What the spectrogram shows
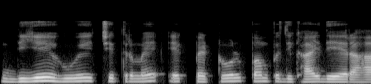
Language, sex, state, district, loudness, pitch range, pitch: Hindi, male, Chandigarh, Chandigarh, -17 LUFS, 130-150 Hz, 140 Hz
